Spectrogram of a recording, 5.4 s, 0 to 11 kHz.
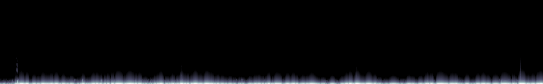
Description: Dominating frequency is about 10 Hz, so my heartheat can be heard only in decent headphones, as low thumping.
